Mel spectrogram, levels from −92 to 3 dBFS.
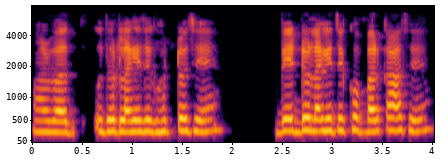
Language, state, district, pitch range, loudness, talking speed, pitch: Surjapuri, Bihar, Kishanganj, 245-270 Hz, -14 LUFS, 195 wpm, 255 Hz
